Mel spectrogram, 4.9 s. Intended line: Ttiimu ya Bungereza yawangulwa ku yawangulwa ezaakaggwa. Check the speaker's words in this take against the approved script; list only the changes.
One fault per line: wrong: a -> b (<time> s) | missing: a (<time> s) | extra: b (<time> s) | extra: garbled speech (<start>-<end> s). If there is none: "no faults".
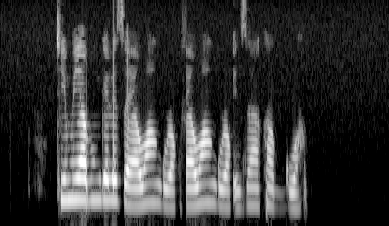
no faults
